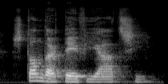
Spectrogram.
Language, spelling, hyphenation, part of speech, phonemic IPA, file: Dutch, standaarddeviatie, stan‧daard‧de‧vi‧a‧tie, noun, /ˈstɑn.daːrt.deː.viˌaː.(t)si/, Nl-standaarddeviatie.ogg
- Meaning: standard deviation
